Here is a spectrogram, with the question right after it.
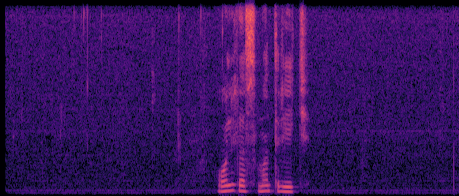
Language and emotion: Russian, neutral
